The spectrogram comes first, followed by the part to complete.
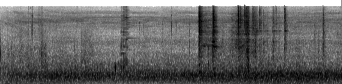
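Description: Pasta boiling and bubbling in a stainless steel canteen cup on a gas canister stove as it is stirred with a spoon. There is a steady bubbling noise throughout, with a few light clicks of the spoon against the cup near the end.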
